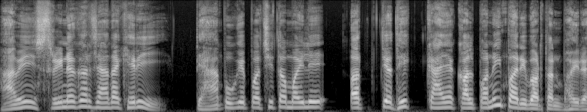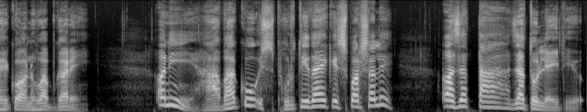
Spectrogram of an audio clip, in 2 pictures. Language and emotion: Nepali, happy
